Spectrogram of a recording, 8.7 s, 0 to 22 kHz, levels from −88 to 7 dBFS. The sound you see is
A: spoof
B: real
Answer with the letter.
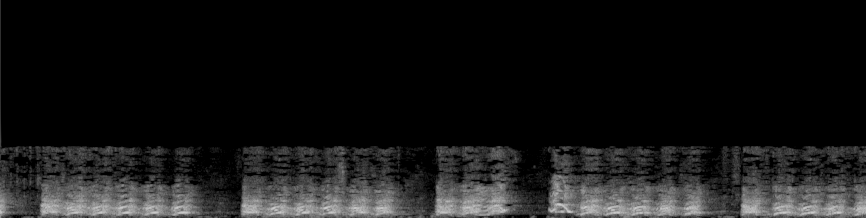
B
